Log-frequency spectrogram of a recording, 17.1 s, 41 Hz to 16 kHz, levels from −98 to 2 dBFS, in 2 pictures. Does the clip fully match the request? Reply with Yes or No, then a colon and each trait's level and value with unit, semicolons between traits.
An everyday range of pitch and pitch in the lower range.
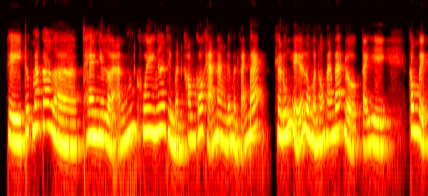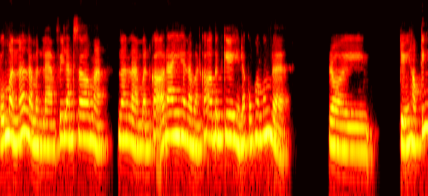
No: average, 4.6 semitones; high, 235 Hz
